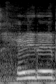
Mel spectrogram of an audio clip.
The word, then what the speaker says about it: Xheyday: there very lightly now their name has an X in front of it says X Heyday but I don't think you pronounced the X I think it's just hey day and I got them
